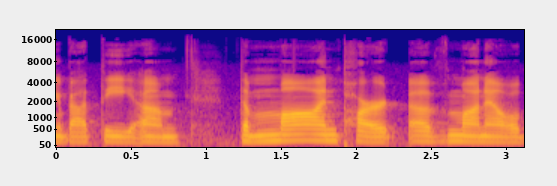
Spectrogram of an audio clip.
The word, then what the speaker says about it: Mon-El: Based on the origin of the name Mon-El, I would assume that the Mon was originally intended to be pronounced the same way as the first and penultimate. I see what you're doing there, Lynn. The penultimate syllable of the word Monday.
